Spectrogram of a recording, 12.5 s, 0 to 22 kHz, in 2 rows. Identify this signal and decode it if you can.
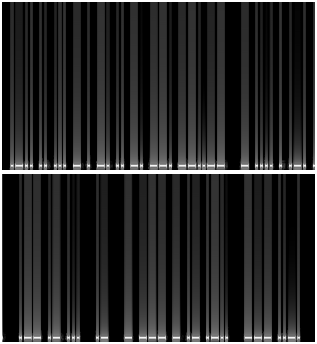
Morse code, heard as a keyed tone, about 25 wpm, 600 Hz. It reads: LISTENING, THERE WAS A TOTAL OF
